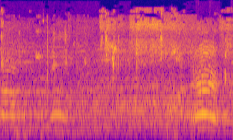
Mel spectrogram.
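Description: Live basketball play on a hardwood court in a large hall: the ball being dribbled, with a couple of brief sneaker squeaks, over steady arena background noise.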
